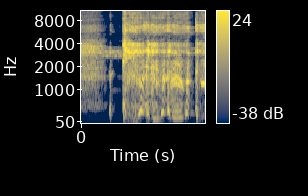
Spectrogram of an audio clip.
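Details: A short harsh cough, then a longer rough run of coughing in quick bursts; a real cold-related cough recorded for a long cough challenge.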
